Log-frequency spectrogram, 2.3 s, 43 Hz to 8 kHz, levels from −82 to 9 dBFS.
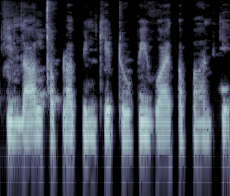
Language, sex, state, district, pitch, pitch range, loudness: Hindi, male, Bihar, Lakhisarai, 100 Hz, 100-105 Hz, -18 LUFS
